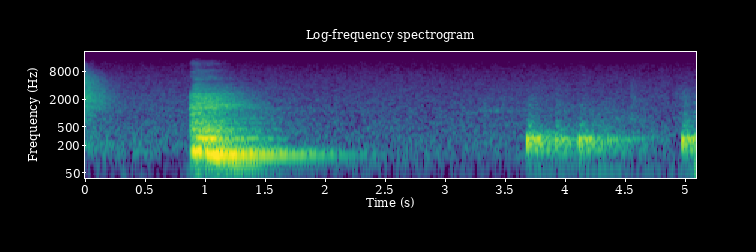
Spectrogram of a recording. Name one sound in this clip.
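A man speaks calmly, as if explaining.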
